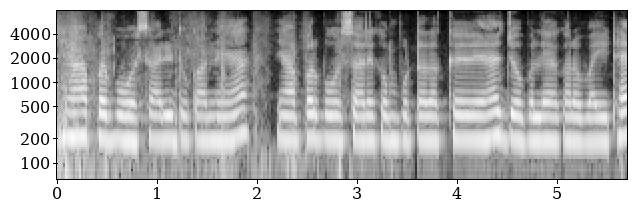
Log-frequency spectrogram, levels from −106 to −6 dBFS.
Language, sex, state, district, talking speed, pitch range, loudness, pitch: Hindi, female, Uttar Pradesh, Saharanpur, 200 wpm, 190-200 Hz, -17 LUFS, 195 Hz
